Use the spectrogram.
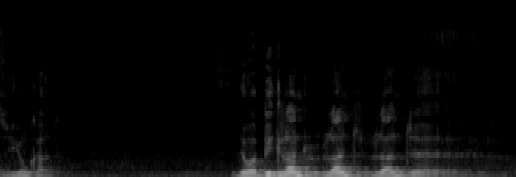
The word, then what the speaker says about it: Junkers: It is written junkas but they pronounce it as Junas.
